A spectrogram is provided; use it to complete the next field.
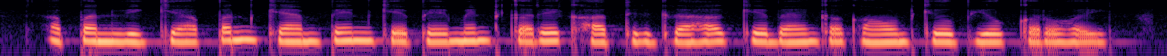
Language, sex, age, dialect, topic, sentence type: Magahi, female, 18-24, Southern, banking, statement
